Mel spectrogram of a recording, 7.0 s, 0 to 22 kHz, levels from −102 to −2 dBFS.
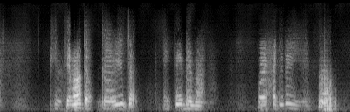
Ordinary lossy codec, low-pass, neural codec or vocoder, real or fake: none; 19.8 kHz; codec, 44.1 kHz, 0.9 kbps, DAC; fake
